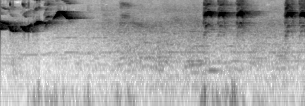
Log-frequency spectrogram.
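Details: Lesser green leafbird of the trotol type, said to originate from Banyuwangi with a characteristic 'bebeci bebeci' chatter, singing as a lure to prompt other birds to sing. A rising whistled slur is followed by short bright chirps, over low background rumble.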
